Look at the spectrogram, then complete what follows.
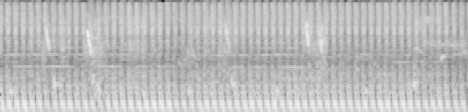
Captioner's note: automatic gunfire; splintering wood; crazy laughing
